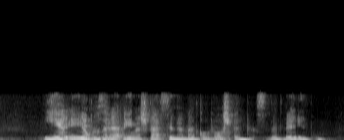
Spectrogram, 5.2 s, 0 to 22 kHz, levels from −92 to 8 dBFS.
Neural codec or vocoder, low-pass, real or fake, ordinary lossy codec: codec, 44.1 kHz, 1.7 kbps, Pupu-Codec; 7.2 kHz; fake; Opus, 64 kbps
